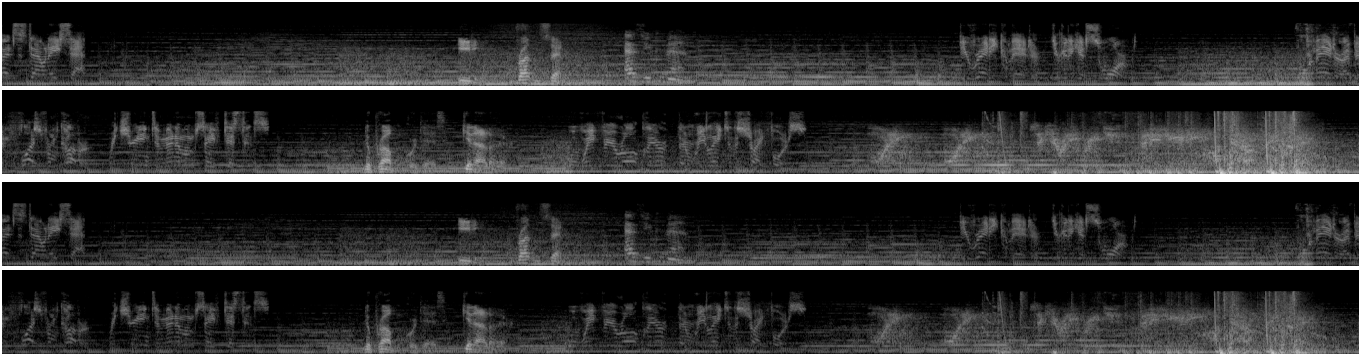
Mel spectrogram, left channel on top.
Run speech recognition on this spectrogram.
down ASAP. EDI, front and center. As you command. Be ready, Commander. You're gonna get swarmed. Commander, I've been flushed from cover. Retreating to minimum safe distance. No problem, Cortez. Get out of there. We'll wait for your all clear, then relay to the strike force. Warning. Security breach.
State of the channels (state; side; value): quieter; right; 5.4 dB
